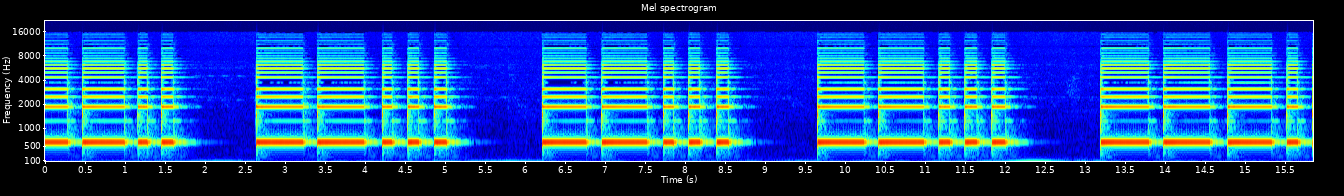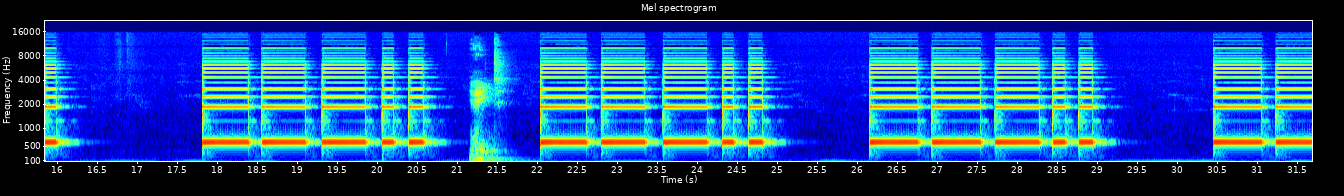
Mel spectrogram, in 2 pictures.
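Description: Morse code practice sent as a steady beeping tone. It comes in groups of a long tone followed by several short beeps, each group about two and a half seconds long and repeating roughly every three and a half seconds with short pauses between.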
